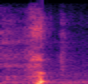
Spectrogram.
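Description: A single short hiccup, a sudden voiced gulp that jumps out abruptly and cuts off, followed by a fainter breathy trace and quiet background hiss.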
